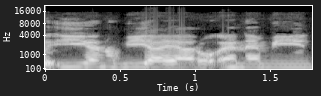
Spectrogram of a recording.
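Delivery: ઈ એન વી આઈ આર ઓ એન એમ ઈ letter by letter; spelled out. Shown as a demonstration. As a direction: recite each letter name, ઈ એન વી, in a string. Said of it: "એન્વાયરમેન્ટનો spelling બોલો". (ઈ એન વી એમ એક-એક અક્ષર બોલીને)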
